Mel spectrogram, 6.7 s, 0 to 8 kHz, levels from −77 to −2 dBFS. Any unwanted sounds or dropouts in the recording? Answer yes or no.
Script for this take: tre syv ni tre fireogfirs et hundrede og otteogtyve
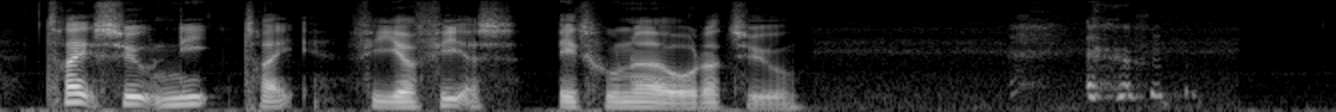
yes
